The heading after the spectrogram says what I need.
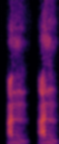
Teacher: জিভের আগা তার বরাবর উপরের তালুতে লেগে উচ্চারণ হয়। · এটার সম্পর্ক জিভের আগার সাথে, জিভের আগাটা উপরের তালুতে টক্কর লাগবে, একদম সোজাসুজি। আন, আন, আপনি দেখেন আপনার জিভের আগাটা উপরের তালুতে লেগে যাচ্ছে। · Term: নুনের মাখরাজ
